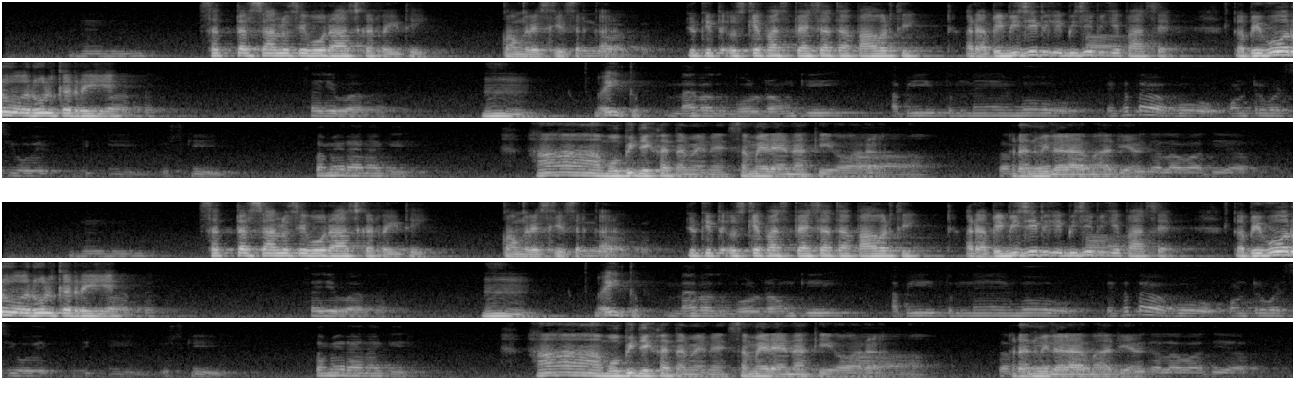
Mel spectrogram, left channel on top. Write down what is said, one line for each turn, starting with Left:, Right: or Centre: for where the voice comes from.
Right: हम्म हम्म
Centre: सत्तर सालों से वो राज कर रही थी कांग्रेस की
Right: सही
Centre: सरकार
Right: बात है
Centre: क्योंकि त- उसके पास पैसा था पावर थी और अभी बीजेपी के बीजेपी
Right: हाँ
Centre: के पास है तो अभी वो रू, रूल कर
Right: सही
Centre: रही है
Right: बात है सही बात है
Centre: हम्म वही तो
Right: मैं बस बोल रहा हूँ कि अभी तुमने वो देखा था वो कंट्रोवर्सी हो रही थी उसकी समय रैना की
Centre: हाँ हाँ हाँ, वो भी देखा था मैंने समय रैना की और
Right: हाँ
Centre: अ,
Right: समय
Centre: रणवीर
Right: रैना और
Centre: भालिया
Right: रणवीर अलावादिया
